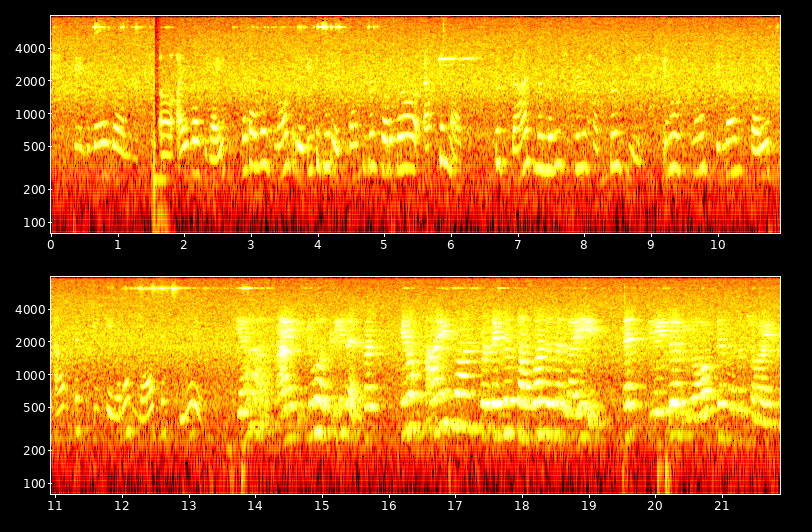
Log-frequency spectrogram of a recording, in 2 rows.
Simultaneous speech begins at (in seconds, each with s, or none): none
